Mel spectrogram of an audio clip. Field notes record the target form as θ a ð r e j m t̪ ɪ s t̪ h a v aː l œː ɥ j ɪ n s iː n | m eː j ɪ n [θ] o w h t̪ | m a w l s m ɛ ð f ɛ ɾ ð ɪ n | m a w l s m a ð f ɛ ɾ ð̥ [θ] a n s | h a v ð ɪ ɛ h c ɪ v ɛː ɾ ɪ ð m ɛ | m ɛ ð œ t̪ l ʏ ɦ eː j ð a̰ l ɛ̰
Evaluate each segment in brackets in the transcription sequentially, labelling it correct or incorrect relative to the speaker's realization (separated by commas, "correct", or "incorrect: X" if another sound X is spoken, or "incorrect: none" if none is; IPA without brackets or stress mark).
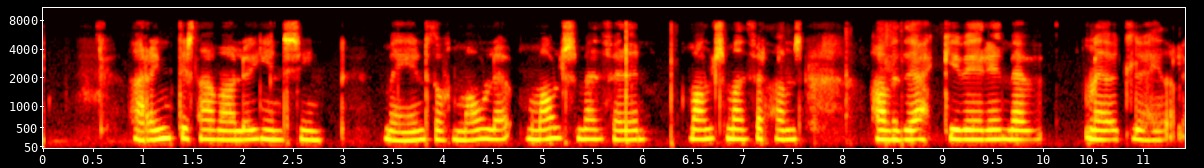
correct, incorrect: h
